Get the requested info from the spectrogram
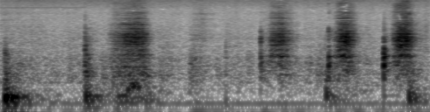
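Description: Metal hand file scraping along a bare wooden walking stick shaft in about six uneven strokes, the first the loudest.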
